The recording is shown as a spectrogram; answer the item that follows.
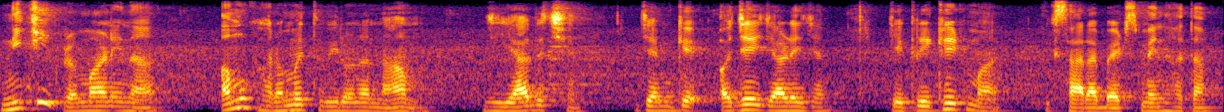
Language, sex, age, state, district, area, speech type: Gujarati, male, 30-45, Gujarat, Anand, urban, spontaneous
